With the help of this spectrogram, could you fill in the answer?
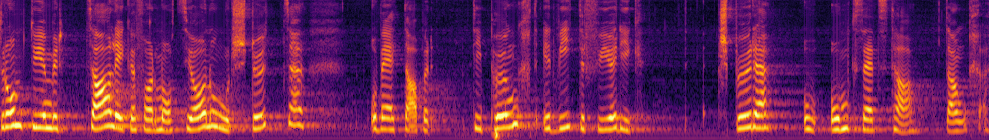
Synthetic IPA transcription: d̥ɾʊmtyːəməɾt͡sɑːlɪɡəfɔɾmɔt͡sjoːnʊŋəɾʃtʏt͡sə | ʔʊʋɛtːɑ̰b̥əɾ | d̥ipʰøŋkχtɪɾʋitəɾfyːəɾik | kʃpʏɾəʊʊmksɛt͡sthɑːd̥ɑŋkʰə

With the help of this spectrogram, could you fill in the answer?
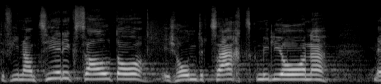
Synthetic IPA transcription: d̥əfinɑnt͡siəɾiksɑld̪oɪʃhʊnd̪əɾtsæχt͡skmiljoːnə | m

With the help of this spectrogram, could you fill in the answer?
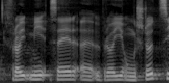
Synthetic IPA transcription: fɾœʏtmiseːɾʔy̰ːbəɾœʏɪʔʊŋəɾʃtʉtt͡s

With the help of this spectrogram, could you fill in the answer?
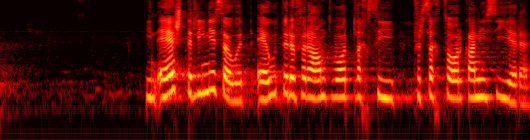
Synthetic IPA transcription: ɪneːʃtərliːnjəsœwətɛʊtəɾəfəɾɑntʋɔrtlɪχsiːfʏɾsɪχt͡sɔɾɡɑniziːəɾə

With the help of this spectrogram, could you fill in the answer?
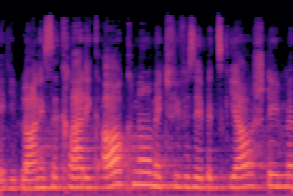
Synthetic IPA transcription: ɛdiplɑːnɪksɛʁkʰlæːɾɪɡɑːknɔːmɪtfyːfəzɪbət͡skjɑːʃtɪmːə

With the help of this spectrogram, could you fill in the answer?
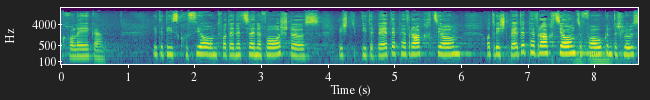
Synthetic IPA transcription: kʰɔleːɡ̥ə | ɪd̥əɾd̥iskʰusjoːnfɔd̪ɛnət͡sʋɛnəfoːɾʃtøːs | ɪʃtid̥̪əɾbeːd̥epʰeːfɾɑkt͡sjoːnod̥əɾɪʃt̪b̥eːd̪epʰeːfɾɑkt͡sjoːnt͡sufɔlɡənd̪əʃlʉs

